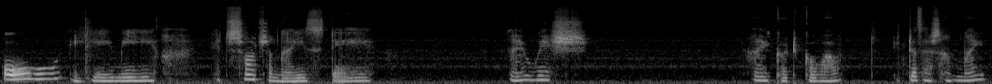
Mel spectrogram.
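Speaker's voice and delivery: high, soft doting aunt voice; squealing baby talk aunt. Acted. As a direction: coo it sweetly and softly. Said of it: "This voice is very, very odd".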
